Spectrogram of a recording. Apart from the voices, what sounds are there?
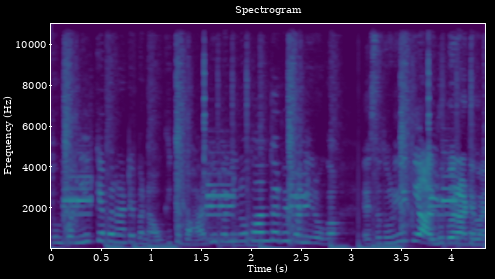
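No distinct noise like a dog, phone or traffic.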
